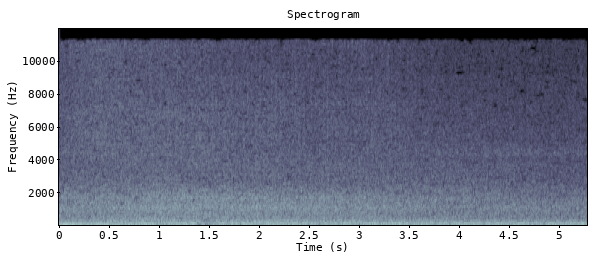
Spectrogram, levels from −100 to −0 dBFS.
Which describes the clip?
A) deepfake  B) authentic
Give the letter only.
B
